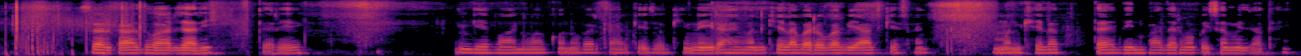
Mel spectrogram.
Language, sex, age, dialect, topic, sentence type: Chhattisgarhi, male, 18-24, Western/Budati/Khatahi, banking, statement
